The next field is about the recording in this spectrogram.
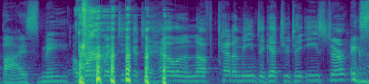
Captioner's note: chuckling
